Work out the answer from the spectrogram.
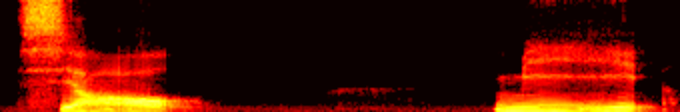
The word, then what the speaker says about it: Xiaomi: The first one, HUAWEI hua hua wei wei HUAWEI HUAWEI The second one is Xiaomi Xiao Xiao mi mi Xiaomi Xiaomi The third one is DJI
